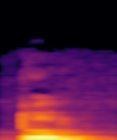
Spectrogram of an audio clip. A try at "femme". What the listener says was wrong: Non, pas Tom. C'est pas un T.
